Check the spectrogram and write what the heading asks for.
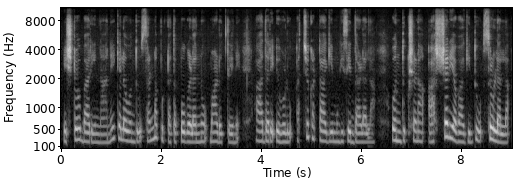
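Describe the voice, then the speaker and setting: Woman, storybook narration, very dark mellow voice, dry close sound. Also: medium pitch, normal speed, dry recording. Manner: reads a male boss's first-person story, voicing its characters. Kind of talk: Kannada audio novel narration.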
